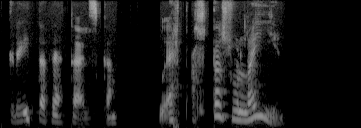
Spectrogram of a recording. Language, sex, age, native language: Icelandic, female, 60-69, Icelandic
